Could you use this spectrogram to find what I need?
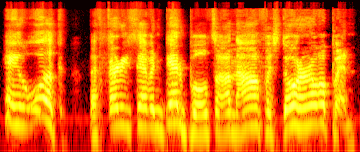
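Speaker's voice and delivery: high-pitched little figure, lightly voiced; a hint of a high cartoon voice; excited character voice. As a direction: pipe up high as if spotting something. Figure spots the open locks.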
